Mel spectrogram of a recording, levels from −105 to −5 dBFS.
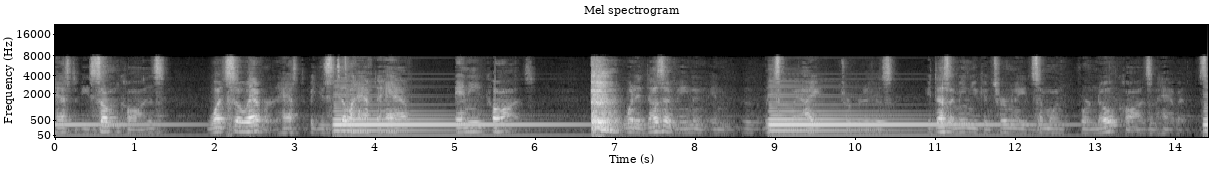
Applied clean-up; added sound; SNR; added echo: none; Acoustic guitar; 2 dB; none.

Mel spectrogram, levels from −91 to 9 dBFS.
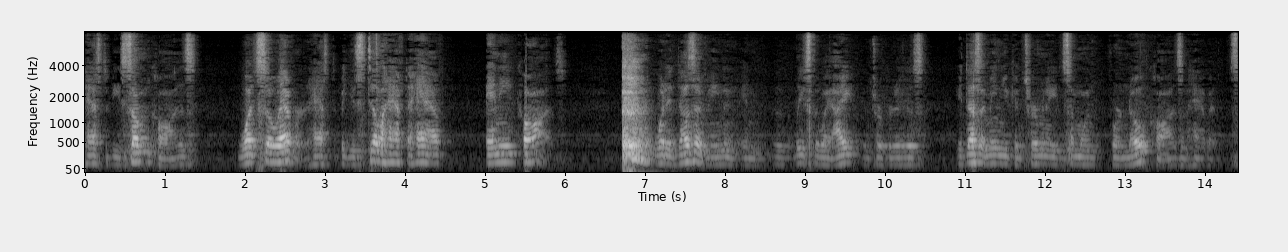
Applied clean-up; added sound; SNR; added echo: none; none; none; none.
